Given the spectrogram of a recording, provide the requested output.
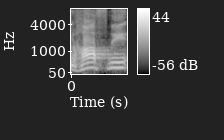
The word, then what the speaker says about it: Hophni: The prophet says, this shall be a sign to you that will come upon your two sons, on Hophni and Phinehas. It's the proper Hebrew pronunciations.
